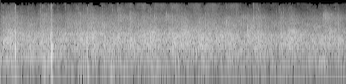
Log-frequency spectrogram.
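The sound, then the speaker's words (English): An audience applauds steadily, a dense wash of many hands clapping at once, with a few sharper individual claps standing out near the start. No one speaks over it. “So, yeah, you can clap.”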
